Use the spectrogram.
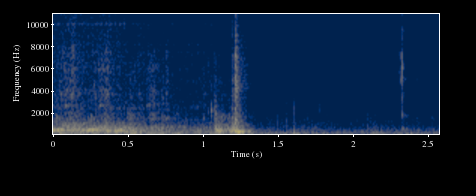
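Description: A sewing machine stitches down a flipped seam on a bench pillow, a short steady mechanical whir that swells briefly near the middle, then runs on more quietly with a faint tick.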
